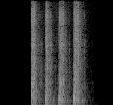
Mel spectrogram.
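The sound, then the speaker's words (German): Four quick, firm knocks on a colleague's door, evenly spaced in a brisk rhythm, clear with no voices around them. “Ich gehe zu der Tür meines Kollegen und würde doch relativ selbstbewusst dreimal anklopfen.”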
